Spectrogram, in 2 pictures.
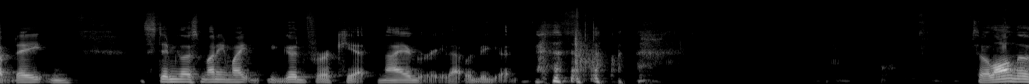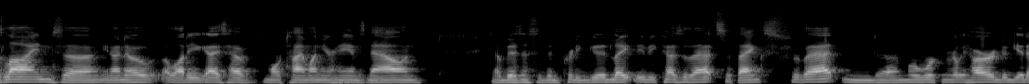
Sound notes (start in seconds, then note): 5.4 laughs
